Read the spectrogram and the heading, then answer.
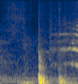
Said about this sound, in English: Oh, shit. Oh, shit. Okay. You're hearing some chickens in this motherfucker.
